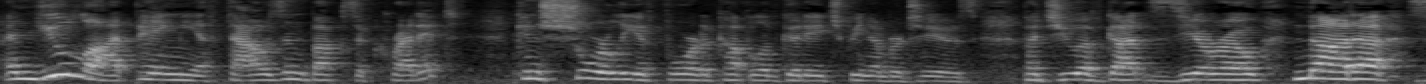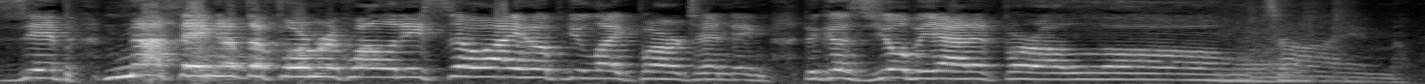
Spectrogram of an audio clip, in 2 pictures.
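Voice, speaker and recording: Satirical radio play: actress as scolding, foul-mouthed female teacher, bright and animated, roomy sound with faint noise. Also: on the high side, moderate pace, hardly any pauses. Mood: furious, scornful. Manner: sarcastic, scolding. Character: exasperated, foul-mouthed female writing teacher and journal editor. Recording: echoey room with faint noise.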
